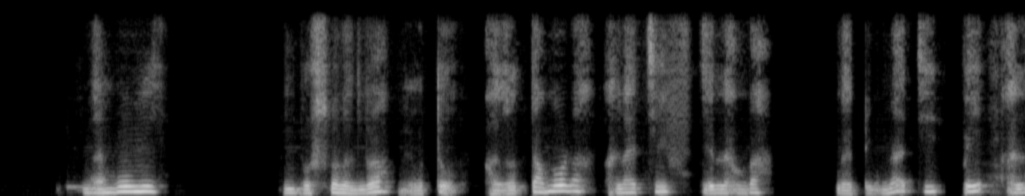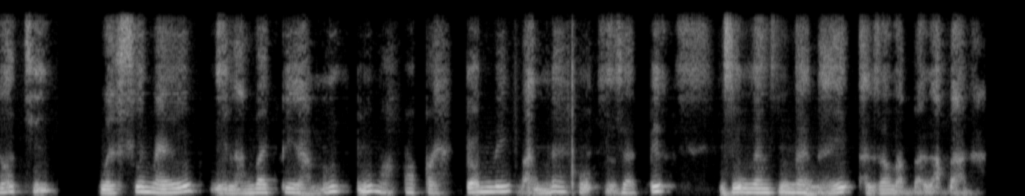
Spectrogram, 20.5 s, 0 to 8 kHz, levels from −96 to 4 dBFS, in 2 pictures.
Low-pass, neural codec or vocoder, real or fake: 7.2 kHz; codec, 16 kHz, 0.5 kbps, FunCodec, trained on Chinese and English, 25 frames a second; fake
